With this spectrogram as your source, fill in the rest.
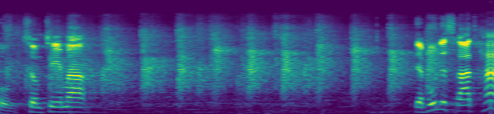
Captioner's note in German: Beifall bei der FDP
